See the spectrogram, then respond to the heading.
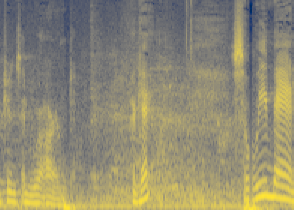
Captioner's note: laughter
